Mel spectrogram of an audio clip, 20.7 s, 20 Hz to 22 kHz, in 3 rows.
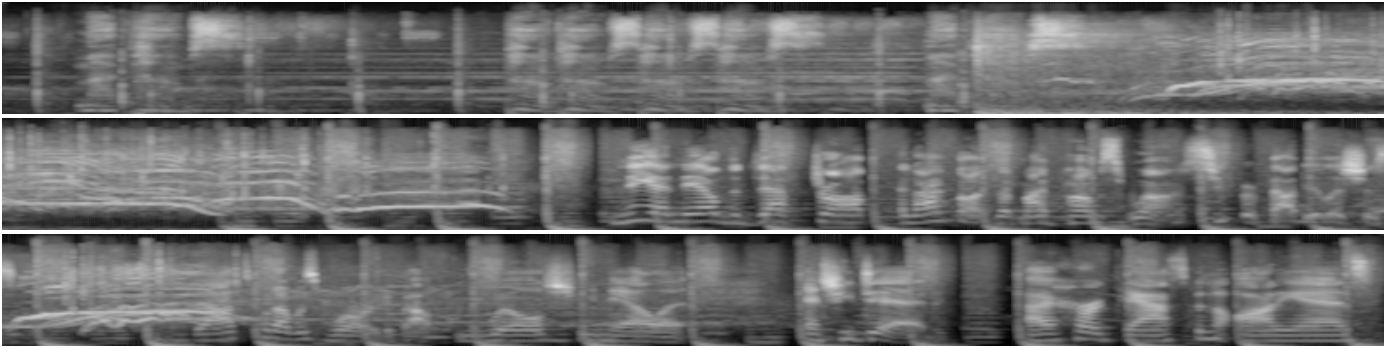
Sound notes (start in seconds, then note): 5.2 cheering and applause; 13.7 cheering and applause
